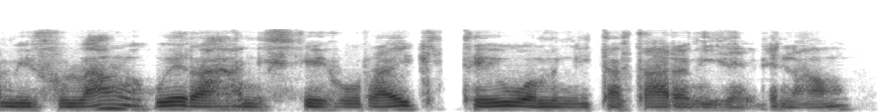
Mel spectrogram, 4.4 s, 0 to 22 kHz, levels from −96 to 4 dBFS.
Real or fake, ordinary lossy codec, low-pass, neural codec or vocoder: fake; MP3, 96 kbps; 7.2 kHz; codec, 16 kHz, 4 kbps, FunCodec, trained on LibriTTS, 50 frames a second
